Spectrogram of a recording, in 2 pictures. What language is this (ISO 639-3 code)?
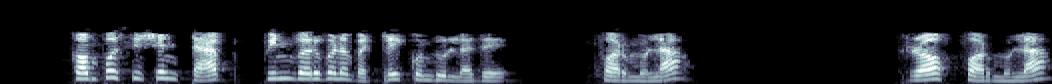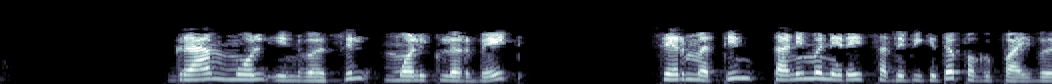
tam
